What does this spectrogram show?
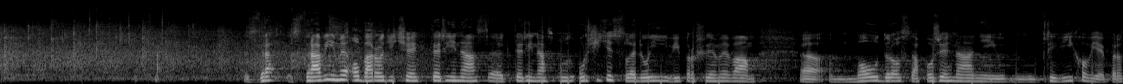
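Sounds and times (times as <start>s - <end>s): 
church congregation applauding to welcome a newborn son: 0.0s - 5.2s
speech: 2.4s - 11.2s.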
